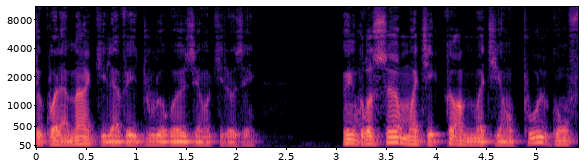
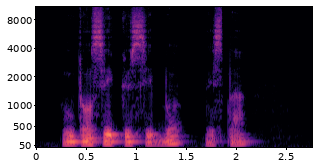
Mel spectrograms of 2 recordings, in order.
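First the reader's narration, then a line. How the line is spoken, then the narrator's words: Gentle question. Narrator (French): demanda-t-elle doucement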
